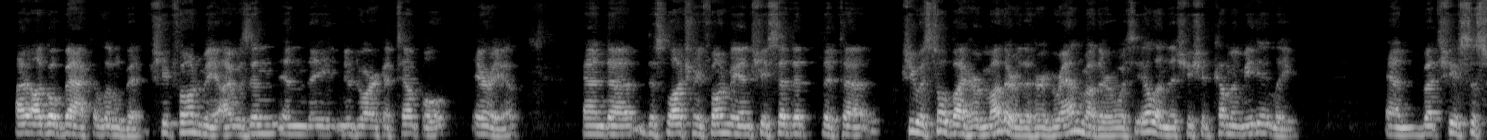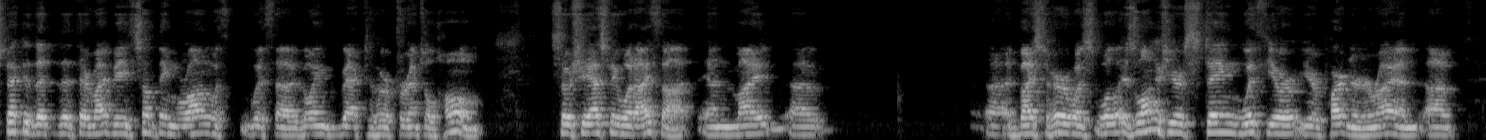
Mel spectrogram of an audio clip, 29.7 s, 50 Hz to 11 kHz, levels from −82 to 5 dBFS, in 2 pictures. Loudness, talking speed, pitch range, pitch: -24 LUFS, 190 wpm, 140-170 Hz, 155 Hz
